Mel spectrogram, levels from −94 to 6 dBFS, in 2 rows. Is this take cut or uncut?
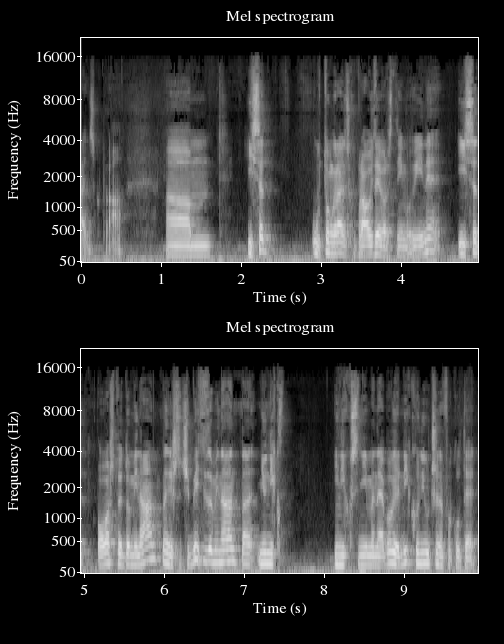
cut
